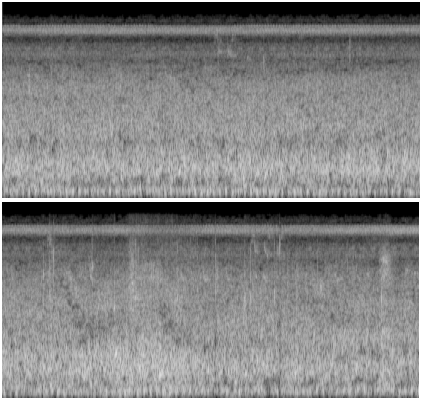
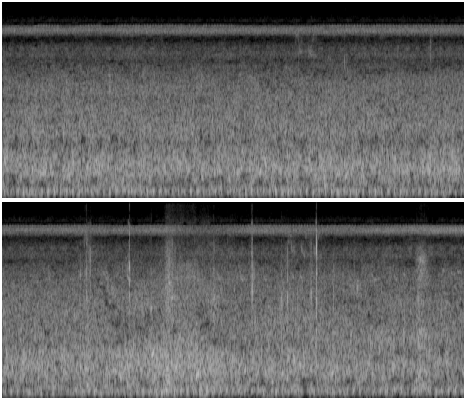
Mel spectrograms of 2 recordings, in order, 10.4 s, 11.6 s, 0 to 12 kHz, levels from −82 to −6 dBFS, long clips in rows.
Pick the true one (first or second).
second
